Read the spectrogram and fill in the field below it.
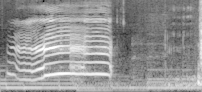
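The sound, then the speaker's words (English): A person's voice imitates the screech of a stepped-on cat: one loud, drawn-out yowl that climbs in pitch and breaks off abruptly, followed by quiet low background hum. “He would make this very strange sound, like somebody stepping on a cat or a baby crying.”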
